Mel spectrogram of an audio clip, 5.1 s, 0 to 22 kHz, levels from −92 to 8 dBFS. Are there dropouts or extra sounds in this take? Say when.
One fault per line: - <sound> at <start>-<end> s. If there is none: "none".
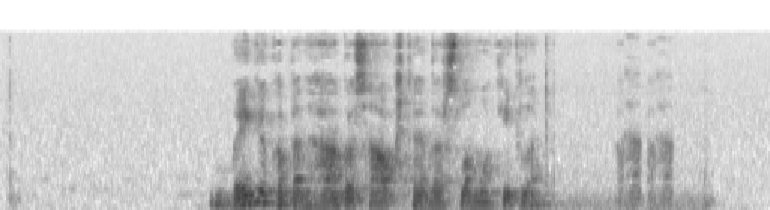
- laugh at 4.1-4.5 s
